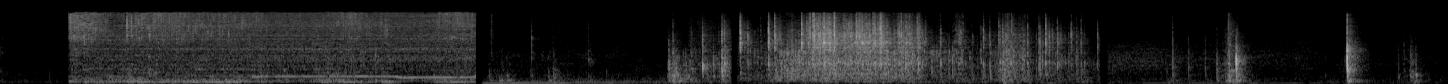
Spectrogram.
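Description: Water running steadily for about four seconds, cut off suddenly. Then dry dog kibble pouring from its bag into a plastic box as a dense run of small clicks, followed by two sharp clicks of the box's plastic lid being pressed shut.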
